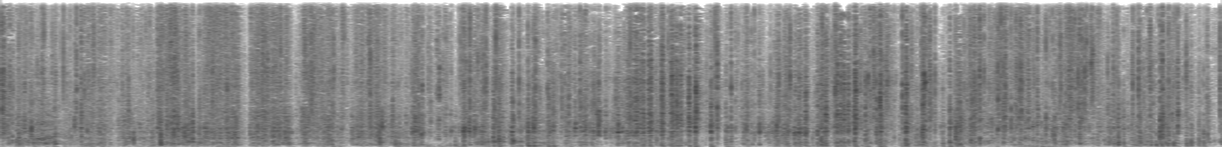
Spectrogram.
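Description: A large white roll of mounting tape, shrink-wrapped in clear plastic with a label, is held in both hands while fingertips and long black nails squeeze and rub the wrap. This produces about eight seconds of dense, continuous crinkling and crackling that is bright and high-pitched, with almost no low end.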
